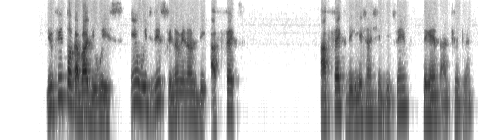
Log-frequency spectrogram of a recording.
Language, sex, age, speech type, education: Nigerian Pidgin, male, 15-29, spontaneous, tertiary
